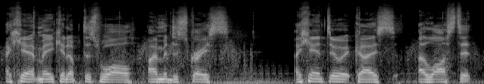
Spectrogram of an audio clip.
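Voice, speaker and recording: A man's voice: flat delivery, normal speed, a bit bright, a little hiss or hum. A man streaming a video game live, muttering self-mocking commentary to himself as he plays. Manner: self-mocking, muttering to himself, bursts into high-pitched screams. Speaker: gaming streamer. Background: game music.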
